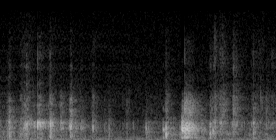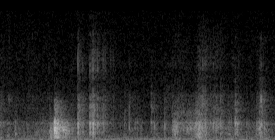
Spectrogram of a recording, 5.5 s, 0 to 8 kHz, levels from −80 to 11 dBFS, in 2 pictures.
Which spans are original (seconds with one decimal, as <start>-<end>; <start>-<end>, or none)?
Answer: 1.3-5.5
